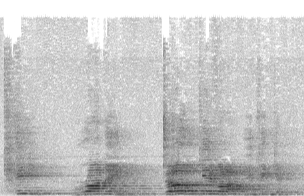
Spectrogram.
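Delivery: high, loud, very slow cheering; crowd screaming encouragement. Retold or imitated. The preacher voices crowds cheering a runner on. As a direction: yell it like a roaring marathon crowd. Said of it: "They're screaming".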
